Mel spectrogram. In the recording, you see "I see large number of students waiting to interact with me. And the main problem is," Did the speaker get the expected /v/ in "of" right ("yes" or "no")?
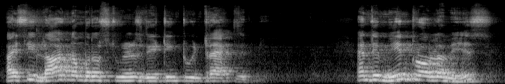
yes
